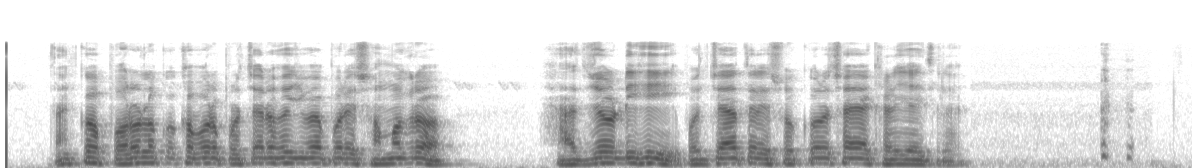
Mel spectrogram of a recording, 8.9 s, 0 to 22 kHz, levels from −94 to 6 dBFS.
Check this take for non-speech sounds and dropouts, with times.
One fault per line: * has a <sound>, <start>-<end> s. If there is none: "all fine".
* has a cough, 8.2-8.5 s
